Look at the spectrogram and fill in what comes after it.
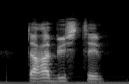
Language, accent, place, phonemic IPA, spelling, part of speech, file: French, France, Lyon, /ta.ʁa.bys.te/, tarabuster, verb, LL-Q150 (fra)-tarabuster.wav
- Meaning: to bother (someone)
